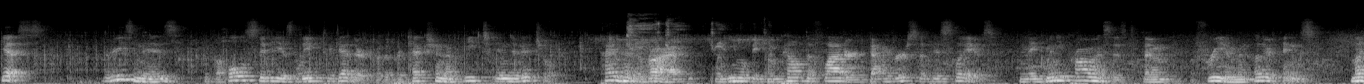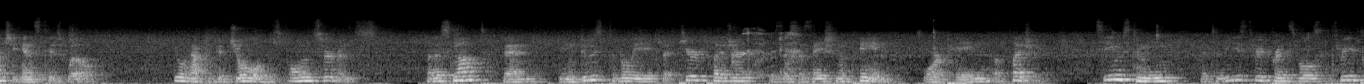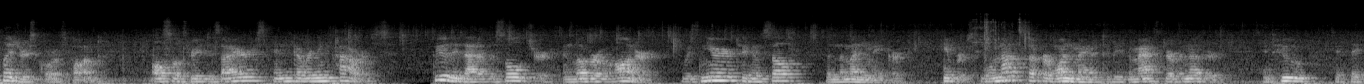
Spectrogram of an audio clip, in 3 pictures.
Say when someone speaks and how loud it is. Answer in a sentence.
The talking can be heard from 0.0 to 40.8 s, at a steady volume.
